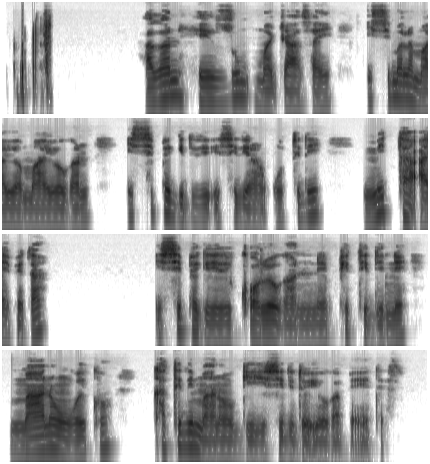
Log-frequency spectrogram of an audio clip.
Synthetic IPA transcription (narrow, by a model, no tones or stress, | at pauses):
hɐɡɐnhe̞ːzːʊmɐt͡ʃʼːaːsɐj | ɪsːɪmɐlɐmaːjʊwaːmaːjo̞ːɡɐn | ɪsːɪpːɛɡɪd̪ɪd̪ɪʔɪsːɪd̪ɪɾɐnʊt̪ːɪd̪ɪ | mɪt̪ʰːaːʔɐjpɛt̪ɐ | ʔɪsːɪpːɛɡɪd̪ɪd̪ɪkʼɔɾɪjoːɡannːɛpʰɪt̪ʰːɪd̪ɪnːɛ | maːnɐwwɔjkʰːɔ | kʰɐt̪ːɪd̪ɪmaːnɐwɡiːɡɪsːɪd̪ɪd̪ɔʔɪ̰joːɡaːpːɛ̰ʔḛːt̪ʰːe̞̥ːs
